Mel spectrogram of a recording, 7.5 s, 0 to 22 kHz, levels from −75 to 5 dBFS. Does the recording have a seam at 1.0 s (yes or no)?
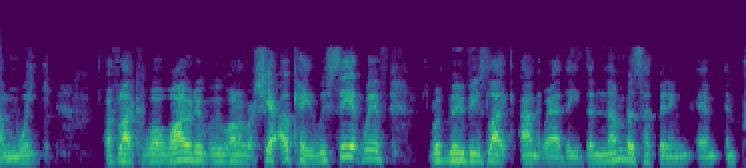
no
